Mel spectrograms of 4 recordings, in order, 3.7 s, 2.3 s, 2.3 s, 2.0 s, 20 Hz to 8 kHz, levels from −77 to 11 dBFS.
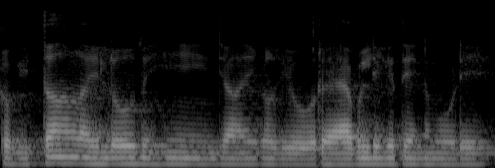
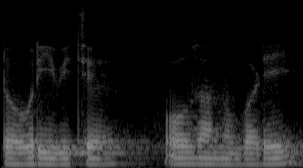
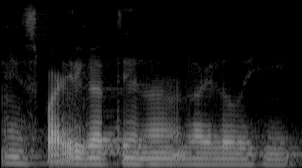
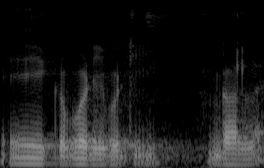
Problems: echo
